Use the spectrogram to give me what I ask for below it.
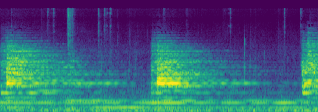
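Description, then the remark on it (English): A church bell near downtown Phoenix rings out with three strong strikes about three seconds apart, each one clanging brightly and then humming away in a long, shimmering decay. No one speaks. “Let's go get this bell, shall we?”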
